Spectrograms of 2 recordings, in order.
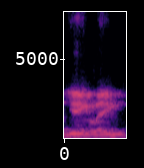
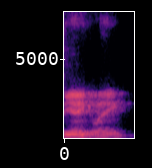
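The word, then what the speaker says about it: Yuengling: I got a little ying lang beer. I don't think it's called ying. What is What's the real How you pronounce it? Yang. Yang lang. Yang lang. Like lang. I don't know. It's yingling.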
